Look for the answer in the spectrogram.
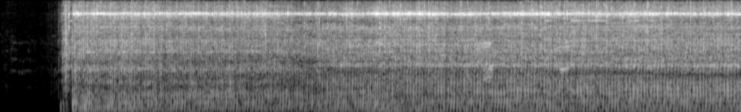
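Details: Chainsaw that would not start, after checking the carburetor and a suspected clogged fuel passage or filter: it fires after a second of quiet and holds a steady, even buzzing run with no surging.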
